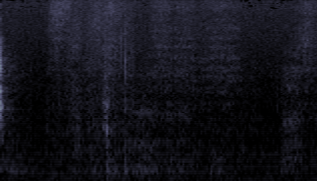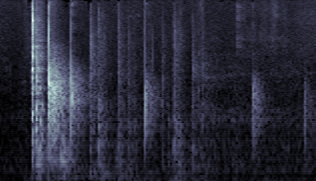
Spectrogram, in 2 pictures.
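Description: A nine-ball break shot about three and a half seconds in: a sharp crack of cue on cue ball into the rack, then a quick run of pool balls clacking off each other and the cushions for about two seconds as the rack scatters and balls are pocketed. Before it, only faint taps.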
